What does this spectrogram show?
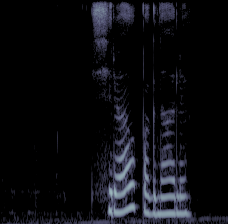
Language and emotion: Russian, neutral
